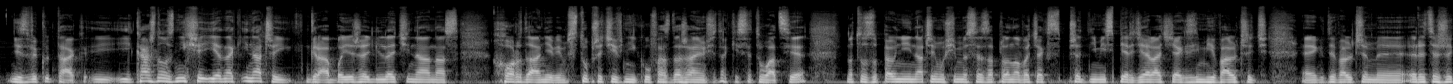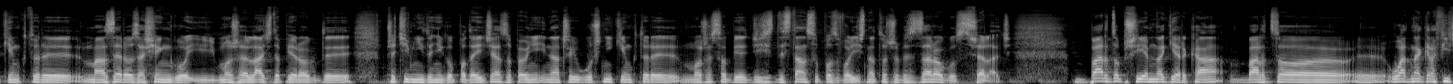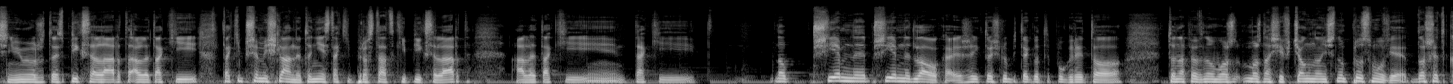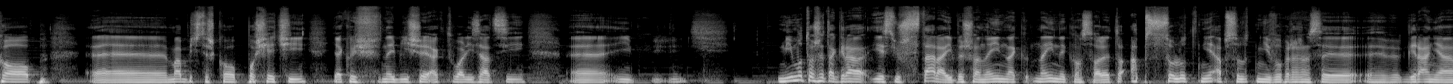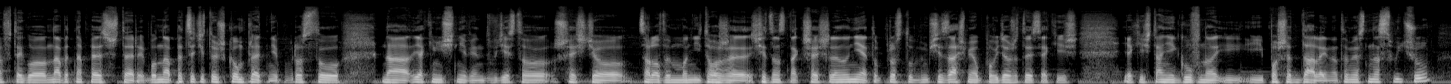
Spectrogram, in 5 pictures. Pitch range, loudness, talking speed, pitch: 105-120 Hz, -19 LUFS, 170 wpm, 110 Hz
